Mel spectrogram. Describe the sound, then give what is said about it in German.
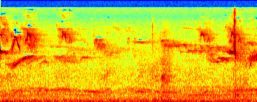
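Birds of many different kinds chirp and trill outdoors in nature, their high calls overlapping against a steady low background hum of open air, fairly soft and continuous throughout. “Alle Vogelstimmen der unterschiedlichsten Sorte.”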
